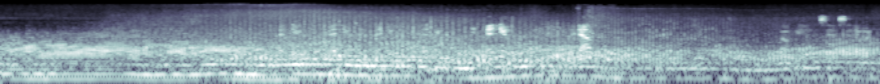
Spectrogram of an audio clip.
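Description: Continuous droning thrum of a helicopter in a video game, a steady low rotor rumble holding at moderate level throughout with a few brief sharper clicks over it.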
